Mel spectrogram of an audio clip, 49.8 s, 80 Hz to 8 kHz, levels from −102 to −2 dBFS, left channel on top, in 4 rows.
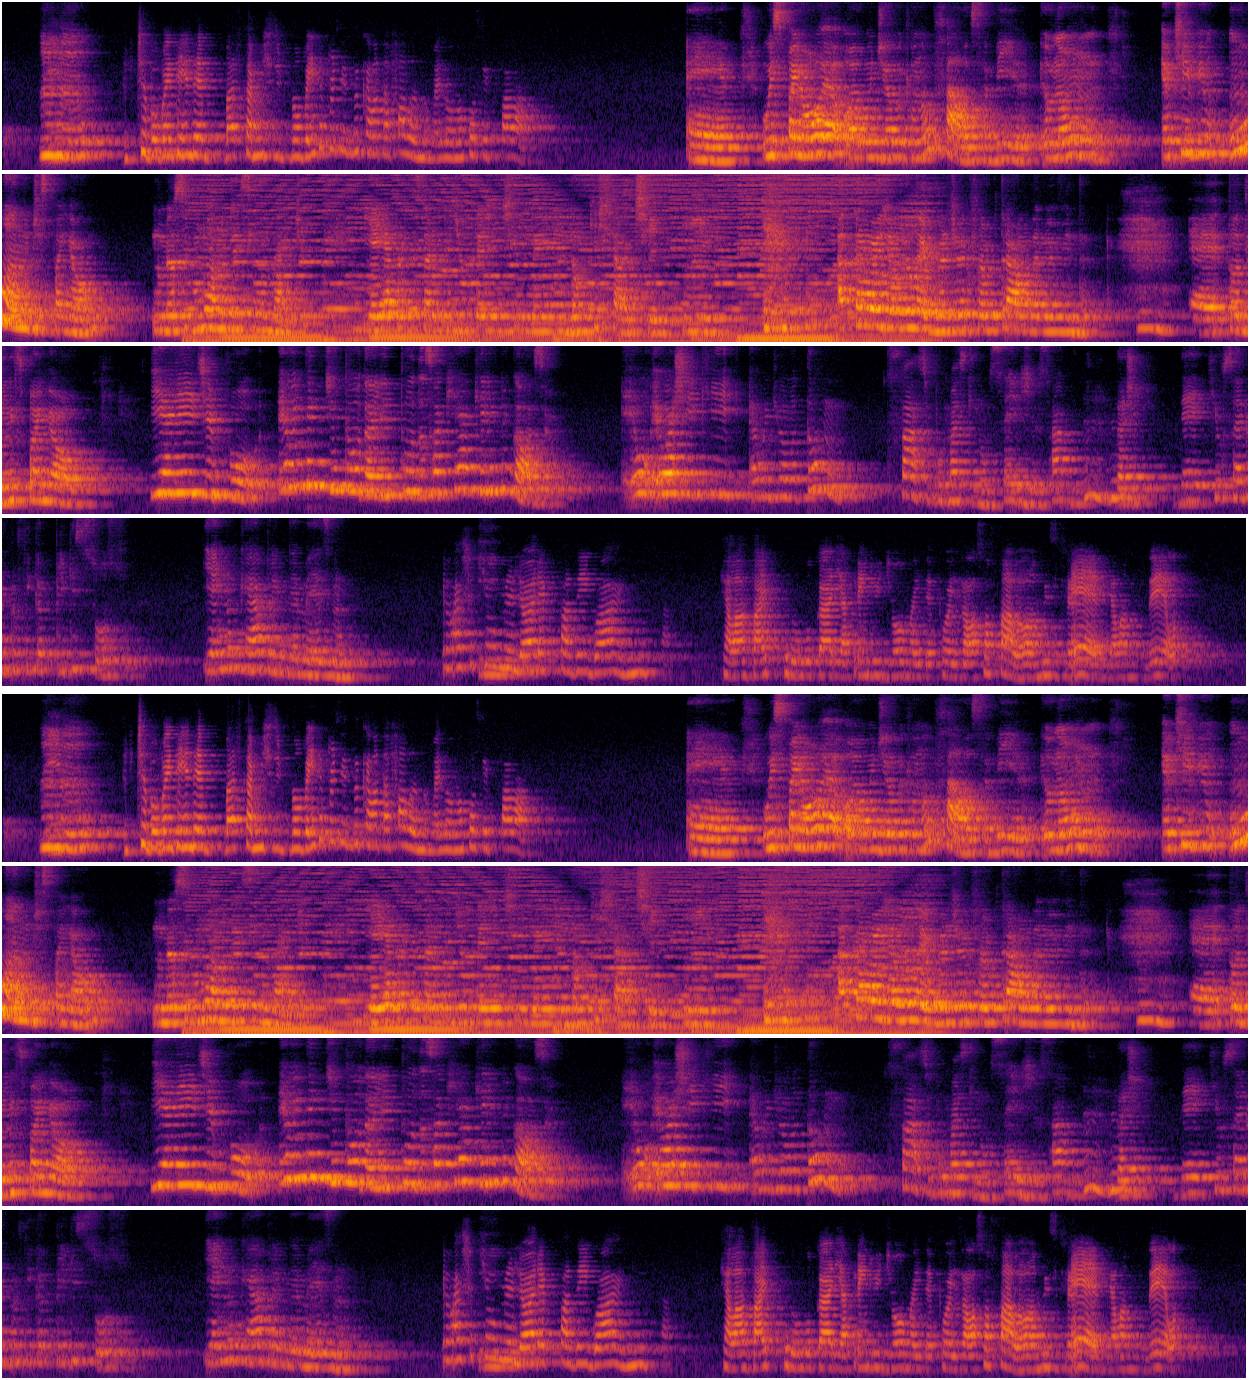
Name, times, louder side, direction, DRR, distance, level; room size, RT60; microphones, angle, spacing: voice 1, 0.4-0.9 6.8-11.0 11.6-13.5 14.0-19.7 20.1-23.3 23.7-25.8 26.4-30.5 31.1-33.4 33.9-35.7 36.1-36.3 36.6-38.5 39.4-40.9 42.1-42.5, left 1 dB, 80° left, -1 dB, 1.4 m, -32 dB
voice 2, 1.2-5.3 10.7-11.0 15.9-16.1 23.8-24.2 35.7-36.2 41.8-44.1 44.6-49.1, right 2 dB, 15° right, 7 dB, 0.4 m, -38 dB
sound 1, 14.3-21.8, equal, 10° left, 0.8 m, -35 dB
6.3 x 4.4 x 3.9 m, 1.2 s
head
